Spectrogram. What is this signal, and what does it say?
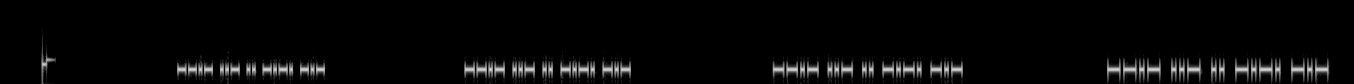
Morse code, heard as a keyed tone, about 38 wpm, 700 Hz. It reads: QUICK QUICK QUICK QUICK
